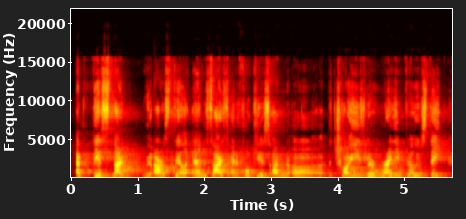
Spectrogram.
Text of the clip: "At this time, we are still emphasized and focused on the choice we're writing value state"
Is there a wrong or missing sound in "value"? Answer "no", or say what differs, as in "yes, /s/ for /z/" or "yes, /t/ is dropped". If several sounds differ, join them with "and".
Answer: yes, /f/ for /v/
